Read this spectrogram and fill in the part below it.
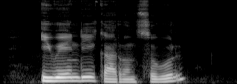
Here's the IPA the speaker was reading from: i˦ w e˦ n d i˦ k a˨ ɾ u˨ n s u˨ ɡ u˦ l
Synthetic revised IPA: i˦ w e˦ n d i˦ k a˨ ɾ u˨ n s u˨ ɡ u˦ l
